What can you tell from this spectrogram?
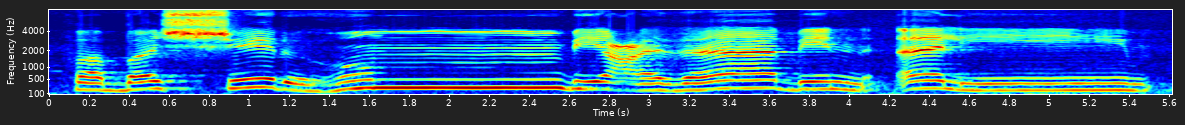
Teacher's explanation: جب بھی میم ساکن کے بعد اگر با آ جائے تو میم ساکن پہ دونوں ہونٹ بند ہو جاتے ہیں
